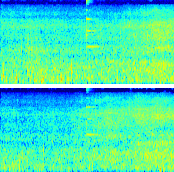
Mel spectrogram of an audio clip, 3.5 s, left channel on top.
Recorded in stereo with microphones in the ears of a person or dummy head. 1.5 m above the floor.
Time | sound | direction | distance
1.7 | a clink | 15° left (ahead or behind) | 2.5 m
